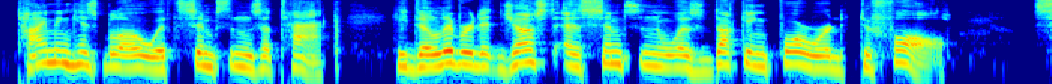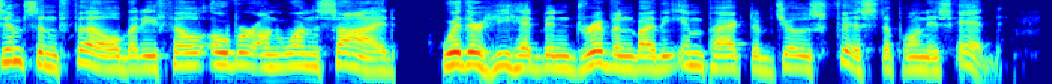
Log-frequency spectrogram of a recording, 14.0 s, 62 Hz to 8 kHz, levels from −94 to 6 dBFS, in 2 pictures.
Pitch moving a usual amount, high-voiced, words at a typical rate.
No: average, 3.7 semitones; medium, 170 Hz; average, 170 wpm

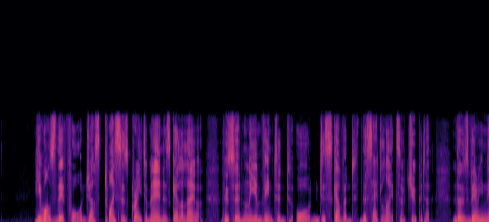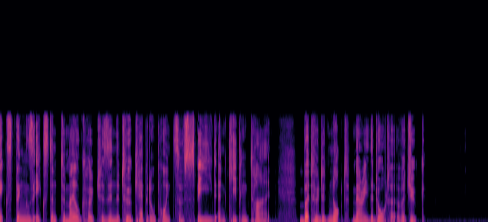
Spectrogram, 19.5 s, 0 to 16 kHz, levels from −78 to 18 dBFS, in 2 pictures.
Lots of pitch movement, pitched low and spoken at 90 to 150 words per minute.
Yes: wide, 6.6 semitones; low, 125 Hz; average, 145 wpm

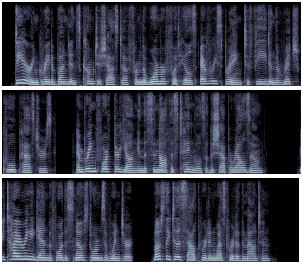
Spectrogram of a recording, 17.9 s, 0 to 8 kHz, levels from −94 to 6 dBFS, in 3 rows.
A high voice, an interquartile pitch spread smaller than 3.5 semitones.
Yes: high, 200 Hz; average, 3.0 semitones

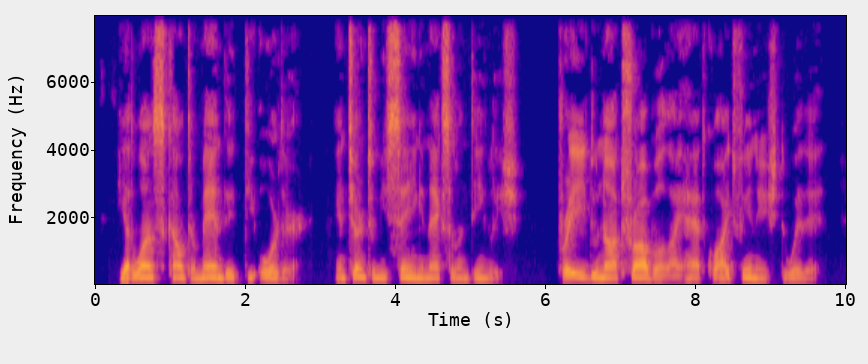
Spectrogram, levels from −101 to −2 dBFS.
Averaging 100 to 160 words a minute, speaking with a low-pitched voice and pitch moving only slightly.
Yes: average, 145 wpm; low, 110 Hz; narrow, 1.9 semitones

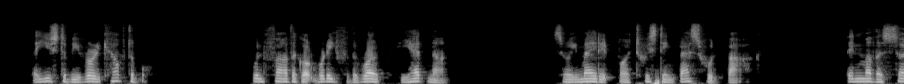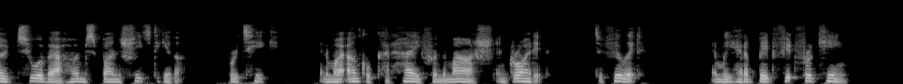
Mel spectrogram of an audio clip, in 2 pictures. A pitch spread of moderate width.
Yes: average, 3.7 semitones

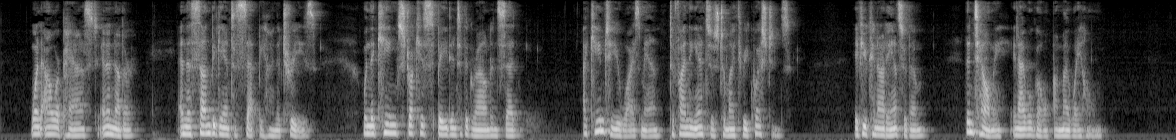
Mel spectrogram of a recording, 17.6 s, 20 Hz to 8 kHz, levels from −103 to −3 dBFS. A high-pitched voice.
No: low, 135 Hz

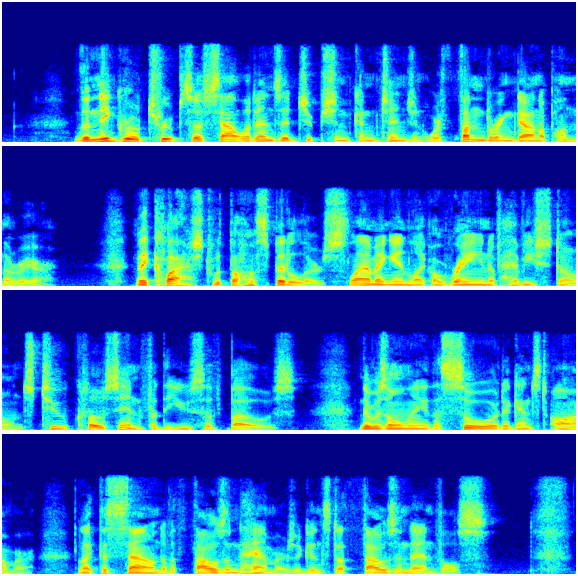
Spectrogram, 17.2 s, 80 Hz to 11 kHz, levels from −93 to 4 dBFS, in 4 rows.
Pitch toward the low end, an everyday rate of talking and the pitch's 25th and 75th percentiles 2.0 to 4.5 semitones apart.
No: low, 110 Hz; average, 180 wpm; average, 5.0 semitones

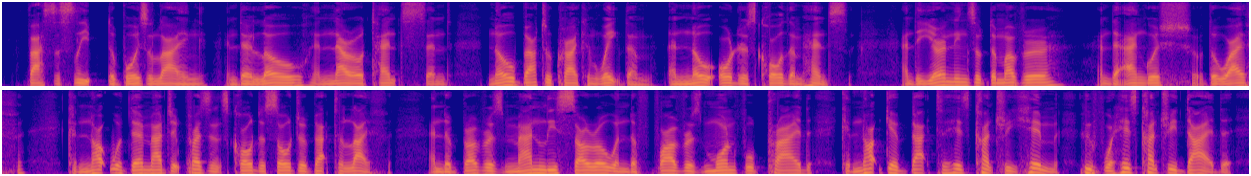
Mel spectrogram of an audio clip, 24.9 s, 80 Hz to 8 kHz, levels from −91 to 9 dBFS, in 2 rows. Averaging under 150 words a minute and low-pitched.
No: average, 175 wpm; low, 100 Hz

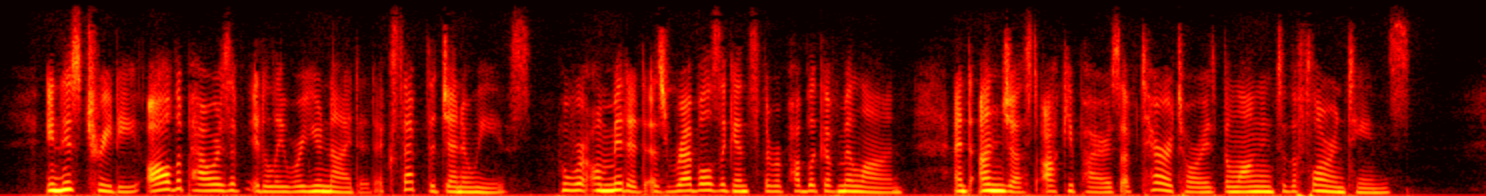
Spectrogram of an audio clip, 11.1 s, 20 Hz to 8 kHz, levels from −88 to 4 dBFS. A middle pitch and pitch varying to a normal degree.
No: high, 220 Hz; average, 3.5 semitones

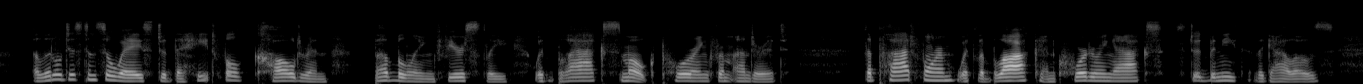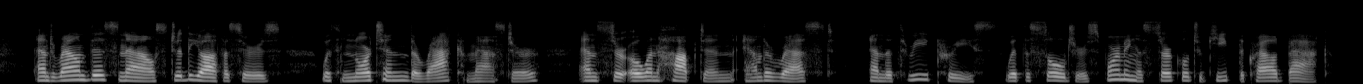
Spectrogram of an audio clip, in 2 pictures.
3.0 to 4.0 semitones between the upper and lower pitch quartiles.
Yes: average, 3.7 semitones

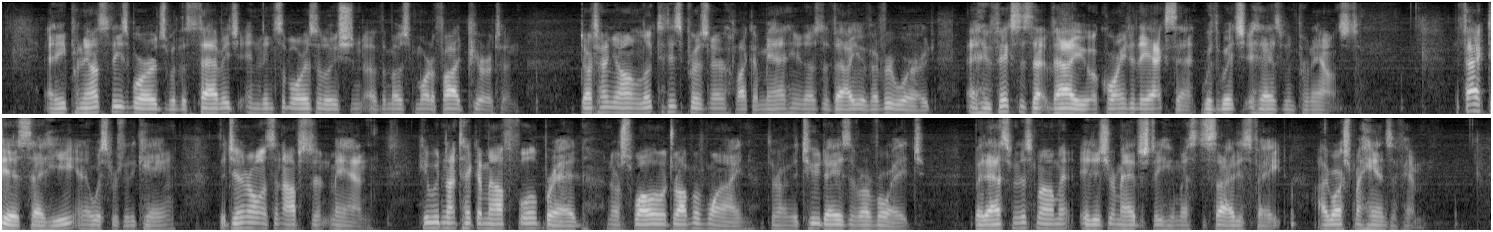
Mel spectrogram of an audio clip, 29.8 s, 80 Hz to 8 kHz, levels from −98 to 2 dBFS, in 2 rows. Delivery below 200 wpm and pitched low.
No: fast, 205 wpm; low, 115 Hz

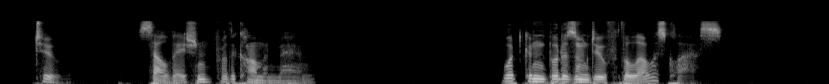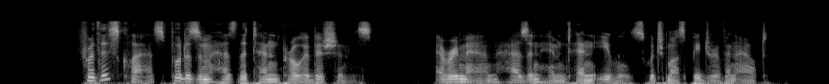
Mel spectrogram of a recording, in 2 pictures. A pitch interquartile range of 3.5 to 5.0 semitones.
Yes: average, 4.5 semitones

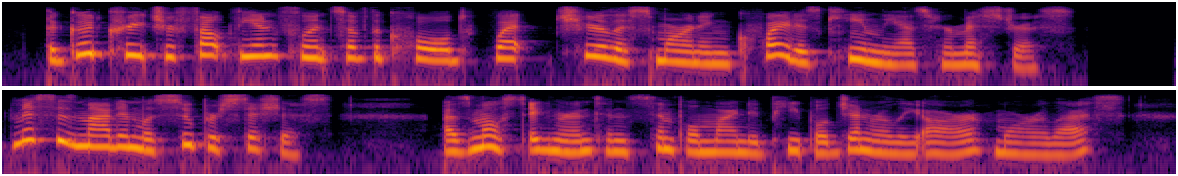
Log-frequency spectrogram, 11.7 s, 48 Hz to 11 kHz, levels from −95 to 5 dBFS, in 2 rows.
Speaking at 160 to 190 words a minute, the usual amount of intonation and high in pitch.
No: average, 175 wpm; wide, 6.7 semitones; high, 235 Hz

